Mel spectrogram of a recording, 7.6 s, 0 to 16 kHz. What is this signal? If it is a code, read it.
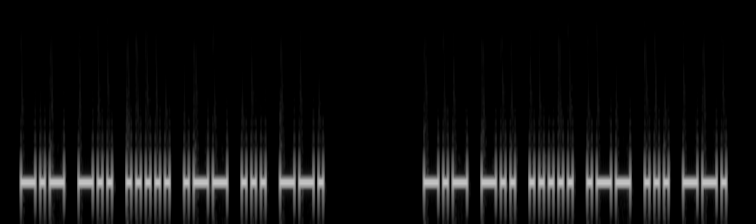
Morse code, heard as a keyed tone, about 25 wpm, 700 Hz. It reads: KD5WSG KD5WSG
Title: USA Call Signs - 6 Characters - Repeated 3x - 25wpm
